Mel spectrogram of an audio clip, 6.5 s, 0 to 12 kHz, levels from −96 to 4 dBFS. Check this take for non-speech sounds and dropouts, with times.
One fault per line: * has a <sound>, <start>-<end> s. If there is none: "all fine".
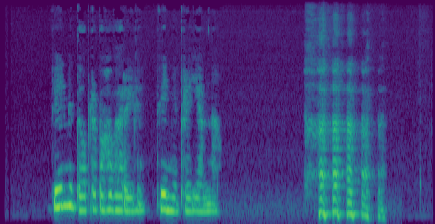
* has a laugh, 4.6-5.8 s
